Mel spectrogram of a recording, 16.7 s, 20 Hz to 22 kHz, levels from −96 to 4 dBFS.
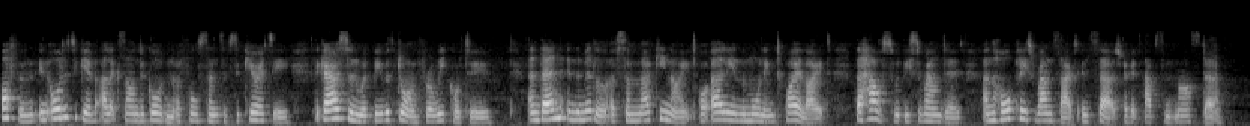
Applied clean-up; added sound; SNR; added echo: none; none; none; none.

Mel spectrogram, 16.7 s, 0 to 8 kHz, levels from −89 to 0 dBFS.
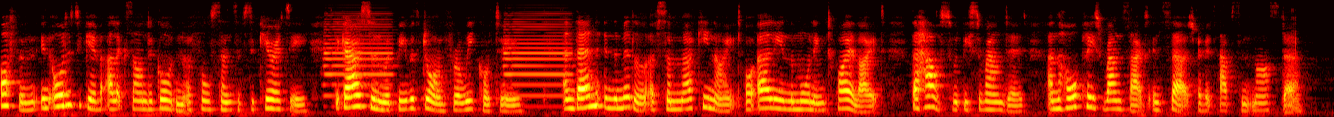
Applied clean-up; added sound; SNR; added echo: none; Wind instrument, woodwind instrument; 12 dB; none.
